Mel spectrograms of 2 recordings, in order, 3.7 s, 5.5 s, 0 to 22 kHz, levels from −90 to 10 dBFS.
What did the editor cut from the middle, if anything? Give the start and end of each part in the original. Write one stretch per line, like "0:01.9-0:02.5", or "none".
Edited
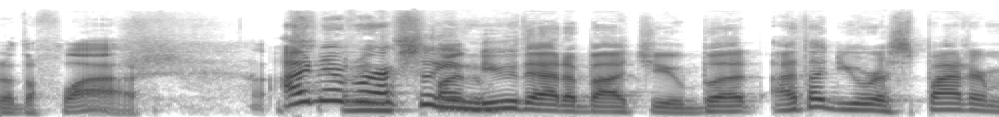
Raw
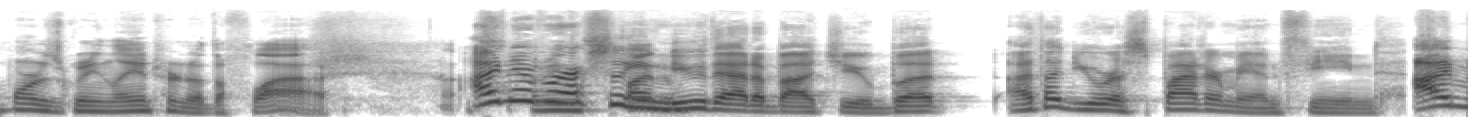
0:03.6-0:03.7

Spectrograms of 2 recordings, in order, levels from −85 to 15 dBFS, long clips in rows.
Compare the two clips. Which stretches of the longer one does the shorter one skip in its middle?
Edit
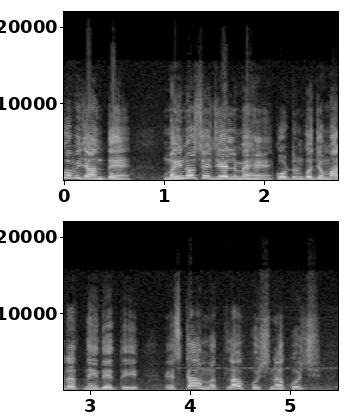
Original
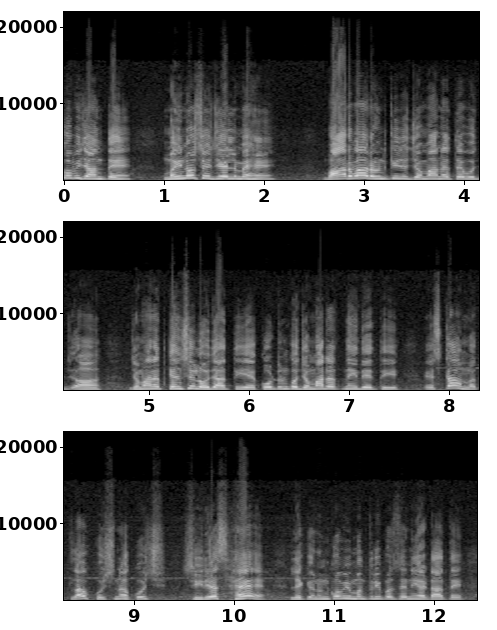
0:02.1-0:06.1

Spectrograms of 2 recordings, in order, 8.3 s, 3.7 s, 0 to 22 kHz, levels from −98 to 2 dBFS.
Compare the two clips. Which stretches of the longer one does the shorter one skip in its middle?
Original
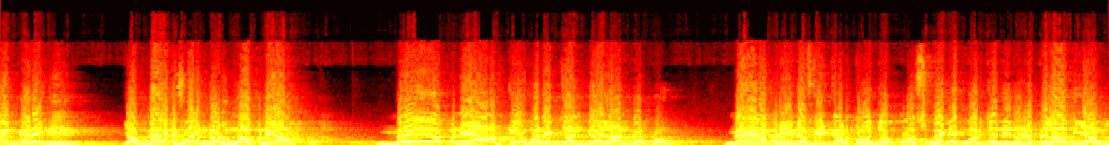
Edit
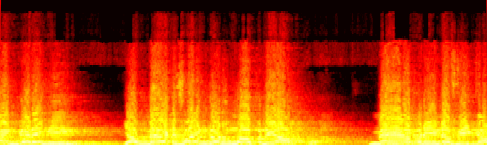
0:02.6-0:05.2

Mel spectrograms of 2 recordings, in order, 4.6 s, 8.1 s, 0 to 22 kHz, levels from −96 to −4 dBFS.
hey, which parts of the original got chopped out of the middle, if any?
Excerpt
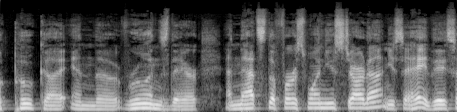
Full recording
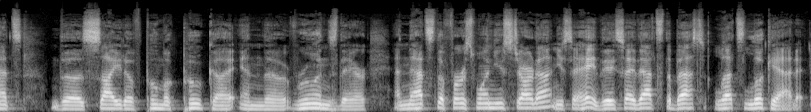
none

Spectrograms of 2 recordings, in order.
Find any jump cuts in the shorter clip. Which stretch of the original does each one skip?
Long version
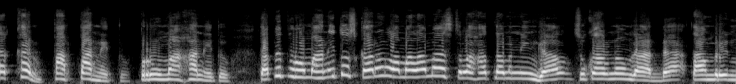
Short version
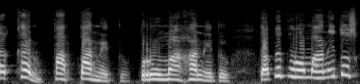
none

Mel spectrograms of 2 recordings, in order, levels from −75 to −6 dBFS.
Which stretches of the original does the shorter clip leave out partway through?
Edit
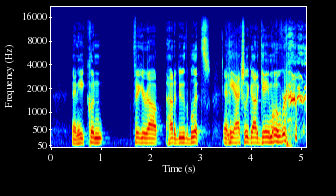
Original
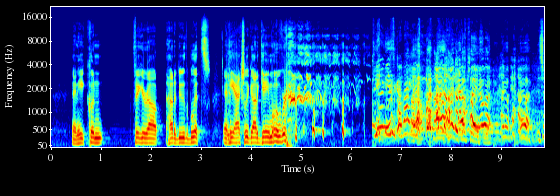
none

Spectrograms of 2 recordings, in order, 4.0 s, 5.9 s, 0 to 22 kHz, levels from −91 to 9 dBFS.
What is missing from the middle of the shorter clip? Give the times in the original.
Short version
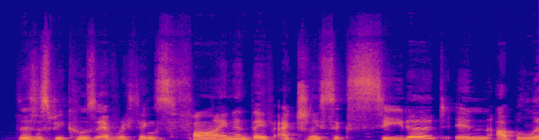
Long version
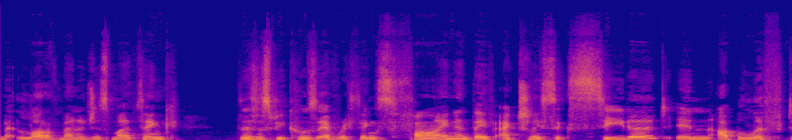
none

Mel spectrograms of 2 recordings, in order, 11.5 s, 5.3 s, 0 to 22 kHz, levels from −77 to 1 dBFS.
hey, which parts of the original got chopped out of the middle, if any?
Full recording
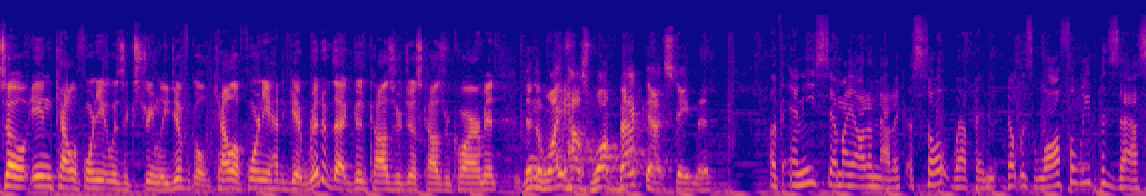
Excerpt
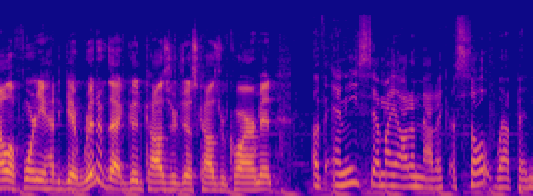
0:05.1-0:07.4

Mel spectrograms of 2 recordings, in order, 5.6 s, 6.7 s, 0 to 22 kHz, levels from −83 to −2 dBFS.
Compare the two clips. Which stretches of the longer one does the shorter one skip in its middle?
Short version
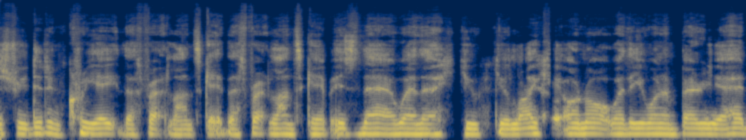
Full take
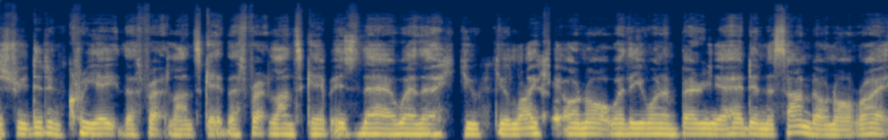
none

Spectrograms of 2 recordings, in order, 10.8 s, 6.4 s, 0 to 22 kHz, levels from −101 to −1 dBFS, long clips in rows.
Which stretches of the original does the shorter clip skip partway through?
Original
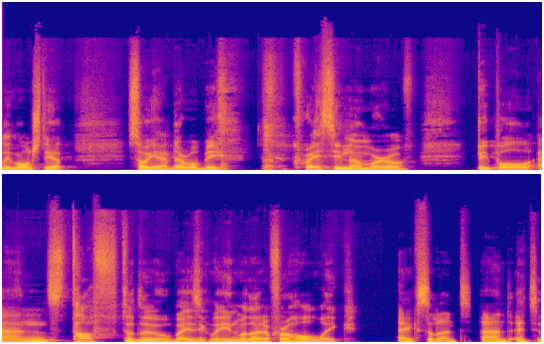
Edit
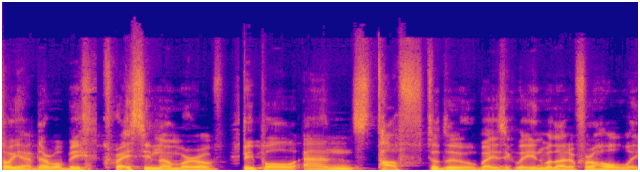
0:02.3-0:02.8
0:04.1-0:04.6

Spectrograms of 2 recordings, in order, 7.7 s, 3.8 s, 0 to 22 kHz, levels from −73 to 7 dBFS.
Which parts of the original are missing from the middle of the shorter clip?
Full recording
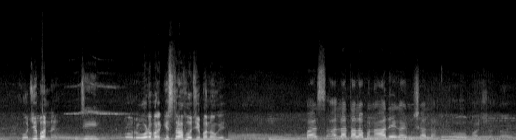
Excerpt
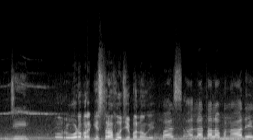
0:03.4-0:04.5

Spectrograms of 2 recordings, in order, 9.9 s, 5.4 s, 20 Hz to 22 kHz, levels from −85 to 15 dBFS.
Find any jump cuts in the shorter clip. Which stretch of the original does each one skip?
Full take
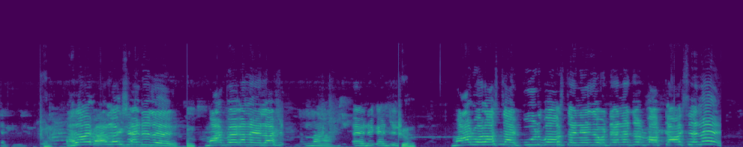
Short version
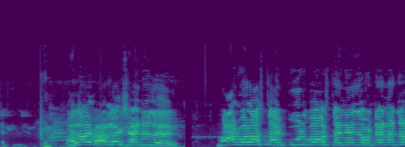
0:02.4-0:05.6

